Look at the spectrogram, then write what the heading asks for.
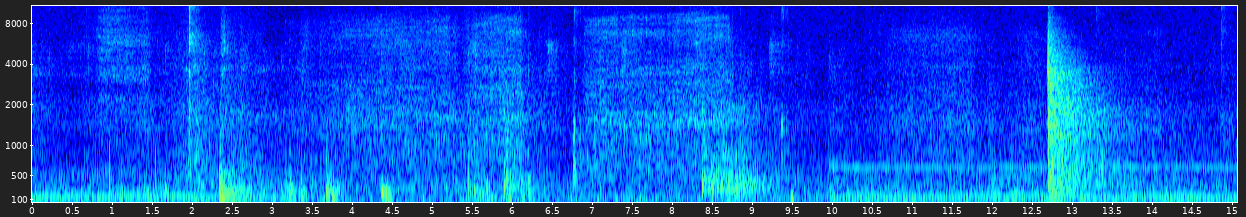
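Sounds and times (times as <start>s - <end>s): steady low hum: 0.0s - 15.0s
marker scratching on wall: 3.2s - 9.0s.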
